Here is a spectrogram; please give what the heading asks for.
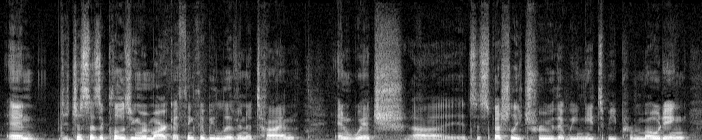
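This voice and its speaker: A man's voice: mid-range voice, steady tone, fairly quick, a little mellow. A man who sits on a public access station's board, speaking earnestly at a community forum and often restarting his sentences. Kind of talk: panel discussion.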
